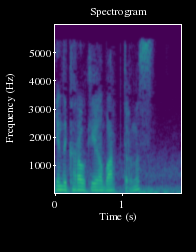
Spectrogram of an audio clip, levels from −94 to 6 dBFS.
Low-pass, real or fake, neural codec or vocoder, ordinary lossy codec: 5.4 kHz; fake; vocoder, 44.1 kHz, 80 mel bands, Vocos; MP3, 32 kbps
